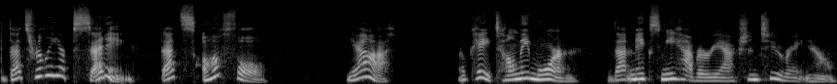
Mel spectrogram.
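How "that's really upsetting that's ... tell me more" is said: a little firm, emphatic, with swooping pitch. Describing how to respond to upsetting news, the speaker demonstrates a slightly firm, emphatic voice. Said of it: "a little firmness in my voice and I'm a little emphatic".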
